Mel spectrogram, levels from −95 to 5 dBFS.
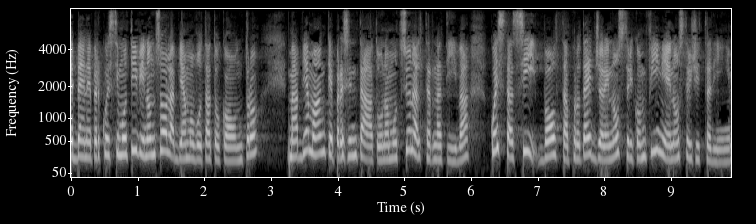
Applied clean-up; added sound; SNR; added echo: none; none; none; none.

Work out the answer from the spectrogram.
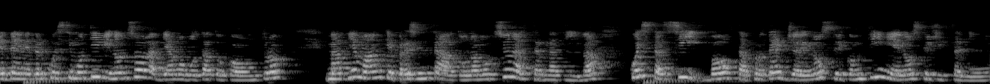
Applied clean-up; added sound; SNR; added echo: classical method WPE with log-MMSE.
